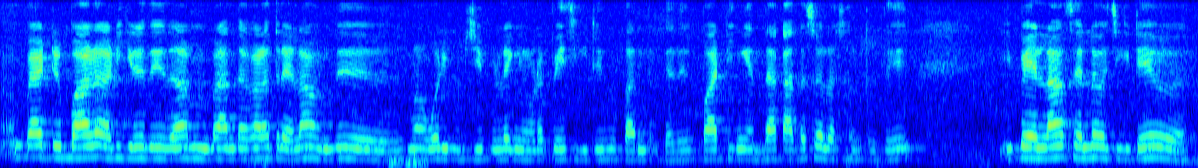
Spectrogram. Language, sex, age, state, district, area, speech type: Tamil, female, 60+, Tamil Nadu, Mayiladuthurai, urban, spontaneous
